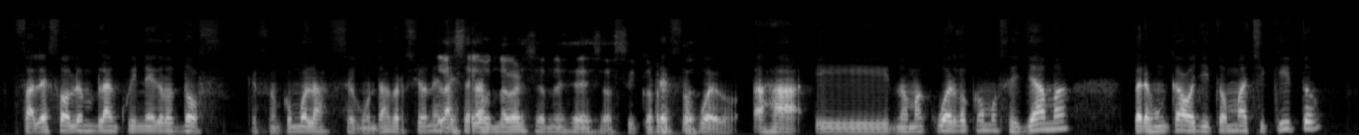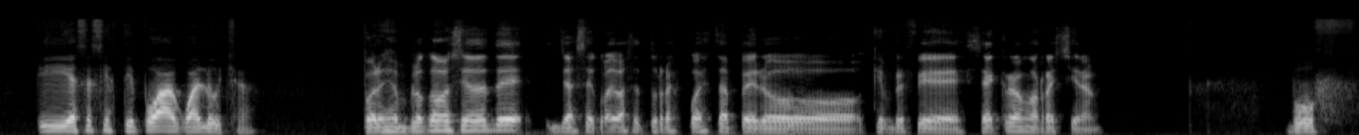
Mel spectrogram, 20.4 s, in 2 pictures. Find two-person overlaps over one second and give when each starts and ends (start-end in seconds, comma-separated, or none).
none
